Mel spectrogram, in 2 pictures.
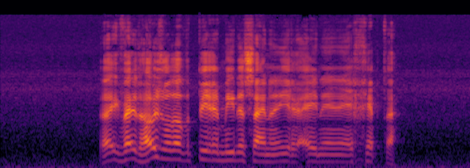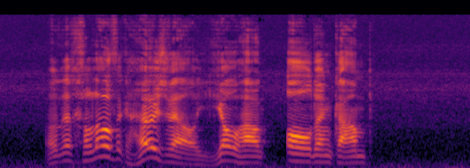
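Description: A man speaks calmly, heard through a small speaker.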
